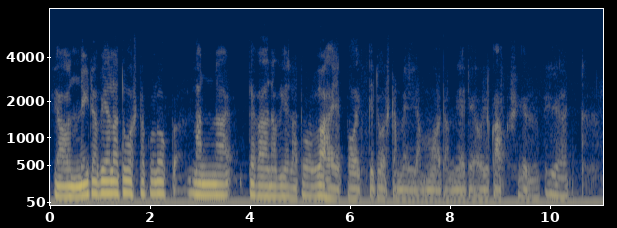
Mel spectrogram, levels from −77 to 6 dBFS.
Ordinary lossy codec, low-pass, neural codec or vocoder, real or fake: none; 7.2 kHz; codec, 44.1 kHz, 7.8 kbps, Pupu-Codec; fake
